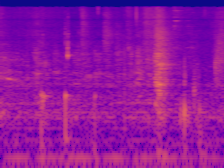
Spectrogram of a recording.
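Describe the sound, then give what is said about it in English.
A dog panting: a few soft, irregular breathy puffs over a low, steady background. The sounds are faint, with no clear talk. “The dog is panting because she's...”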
